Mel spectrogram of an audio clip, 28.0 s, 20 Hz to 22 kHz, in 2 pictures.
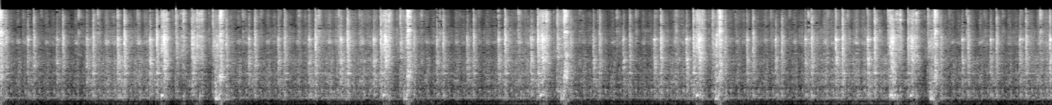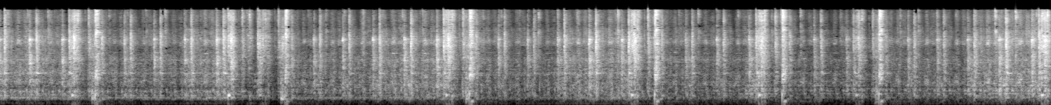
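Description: Associated 1.75 hp air-cooled hit-and-miss engine running: a steady, rapid mechanical clatter, with a louder sharp bang every two to three seconds as it fires, then coasts between firings.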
